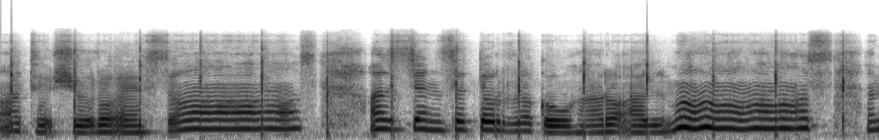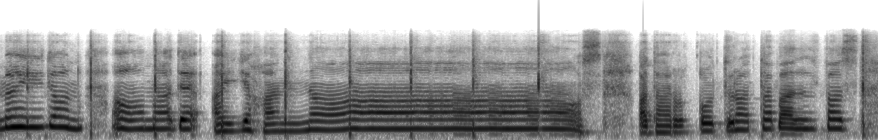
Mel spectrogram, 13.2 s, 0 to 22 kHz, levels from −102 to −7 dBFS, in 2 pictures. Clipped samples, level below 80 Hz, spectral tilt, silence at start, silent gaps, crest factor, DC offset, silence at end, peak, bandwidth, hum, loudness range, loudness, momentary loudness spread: under 0.1%; -54 dBFS; -6 dB/octave; 0 s; none; 16 dB; under 0.1%; 0 s; 0 dBFS; 9.2 kHz; none; 2 LU; -17 LUFS; 6 LU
